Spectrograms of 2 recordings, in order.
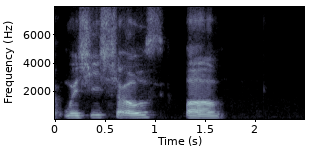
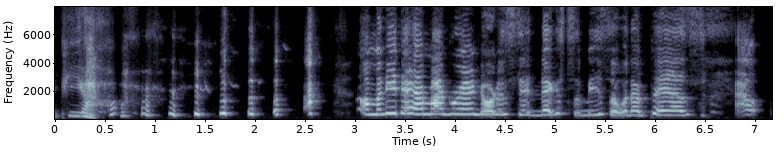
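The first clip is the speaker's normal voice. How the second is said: laughing; 13 semitones higher, 4 dB louder than usual. Real, not acted. Laughing at own joke.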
